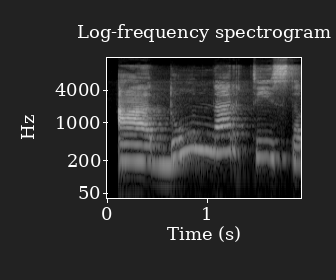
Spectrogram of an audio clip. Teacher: tudo uma coisa só. Ad un artista, como se fosse uma única palavra.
